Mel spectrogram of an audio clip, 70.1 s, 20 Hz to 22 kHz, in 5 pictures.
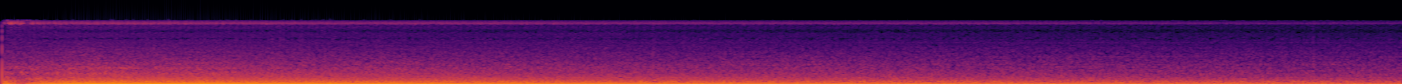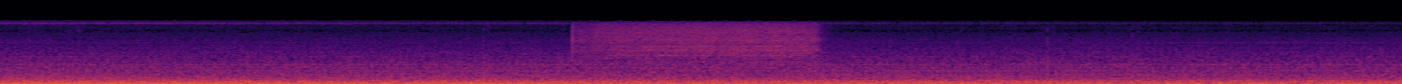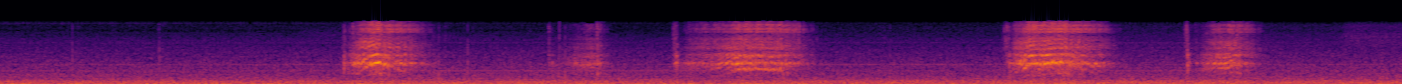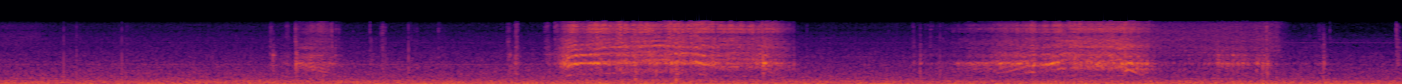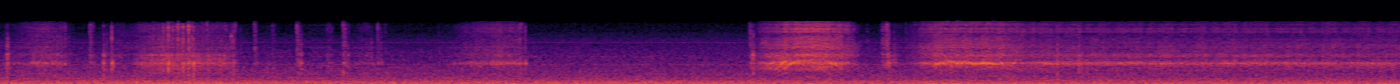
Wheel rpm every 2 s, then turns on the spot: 0, 0, 0, 0, 0, 0, 0, 0, 0, 0, 0, 0, 0, 0, 0, 10, 10, 30, 10, 30, 10, 0, 20, 20, 110, 10, 60, 10, 20, 10, 10, 10, 40, 30, 30.
56-58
